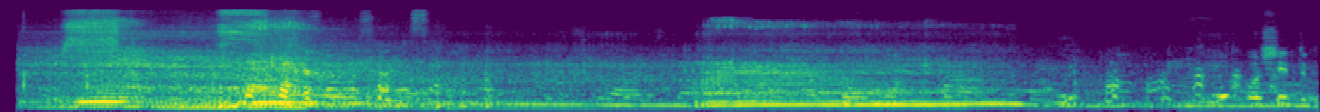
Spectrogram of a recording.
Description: A motor vehicle engine is revving and people are talking and laughing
